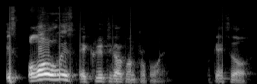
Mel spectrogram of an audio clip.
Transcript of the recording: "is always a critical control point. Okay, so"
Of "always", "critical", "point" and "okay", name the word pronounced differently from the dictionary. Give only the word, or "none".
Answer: point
